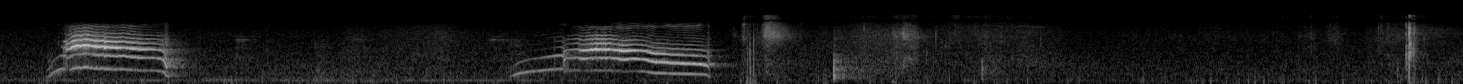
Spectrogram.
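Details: Angry cat giving two long, drawn-out meows, each about a second long, rising then falling with a strong harmonic stack, about four seconds apart; a few soft thumps and clicks follow in a quiet room.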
